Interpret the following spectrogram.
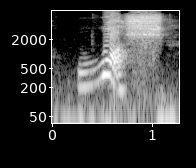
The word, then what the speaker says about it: wash: somebody washing their hands wash remember the rule after the we can often hear the short r sound which is spelt with an a wash see if you can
